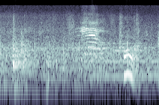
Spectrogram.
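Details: Indoor shelter cat cafe of Tokyo Cat Guardian in Otsuka, Tokyo, with adult rescued cats: a short high meow near the middle, then a lower curved call, while a woman speaks softly in Japanese.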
